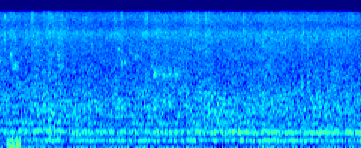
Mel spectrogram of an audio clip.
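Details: Steady buzzing hum of many bees feeding at a tray to prepare for winter in Central Illinois, a continuous drone holding even pitch and loudness throughout, with a soft knock at the start.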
